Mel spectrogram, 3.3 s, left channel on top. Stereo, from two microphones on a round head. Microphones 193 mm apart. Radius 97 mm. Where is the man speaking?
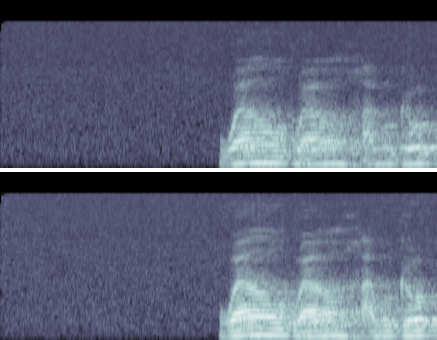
65° right (ahead or behind), 4.5 m.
